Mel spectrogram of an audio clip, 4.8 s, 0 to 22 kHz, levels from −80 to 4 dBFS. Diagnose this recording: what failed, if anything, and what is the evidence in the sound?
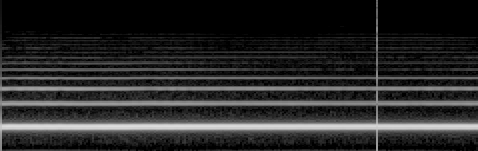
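A storage-stage error: separate WAV pieces of this music were joined without stripping the header of the second piece, so its few dozen bytes of file header were read as sample values and played as audio. The evidence is a single sharp, loud click at 3.76 s, a snap lasting about a millisecond that cuts across the music regardless of what it is doing. That is the signature of a file header played as audio, marking where the second piece begins.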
